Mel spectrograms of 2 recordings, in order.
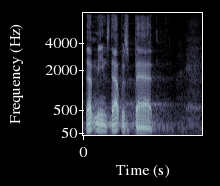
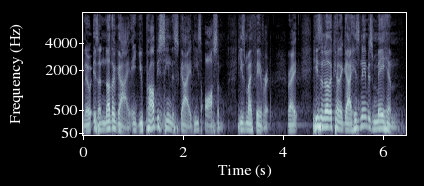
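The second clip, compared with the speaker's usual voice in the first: normal talking voice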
